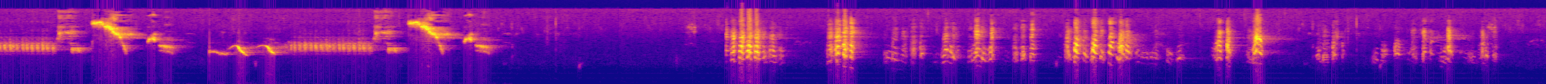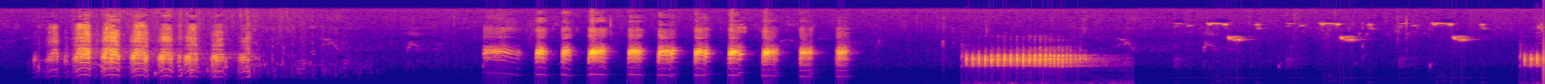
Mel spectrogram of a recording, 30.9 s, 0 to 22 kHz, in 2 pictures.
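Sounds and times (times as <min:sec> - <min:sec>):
bird chirping calls: 0:00.0 - 0:05.3, 0:25.1 - 0:30.9.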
